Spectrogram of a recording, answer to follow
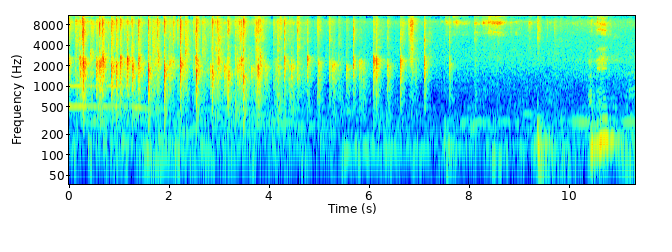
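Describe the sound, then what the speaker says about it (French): A church congregation at a Pentecost service claps and cheers in a burst of applause that gradually thins out, mixed with voices and scattered shouts. "Est-ce qu'on peut acclamer pour le serviteur?"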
